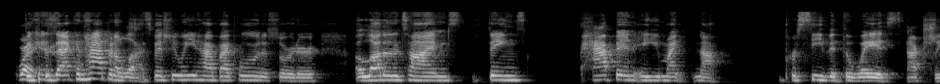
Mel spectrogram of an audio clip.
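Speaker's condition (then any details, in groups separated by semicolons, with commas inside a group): No condition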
